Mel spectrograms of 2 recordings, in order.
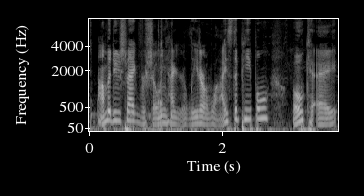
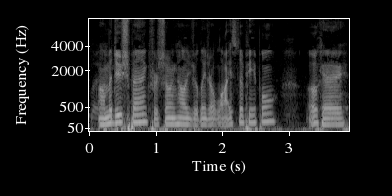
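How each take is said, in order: First: It is read in a normal, engaged way. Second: It is read in a disinterested, dumb-sounding way.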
